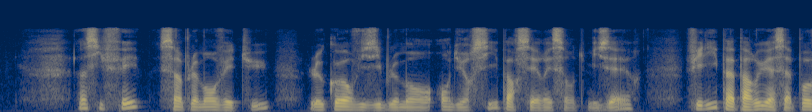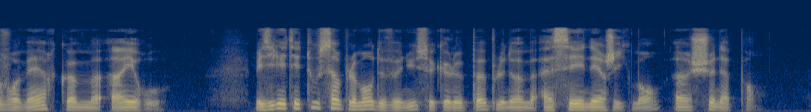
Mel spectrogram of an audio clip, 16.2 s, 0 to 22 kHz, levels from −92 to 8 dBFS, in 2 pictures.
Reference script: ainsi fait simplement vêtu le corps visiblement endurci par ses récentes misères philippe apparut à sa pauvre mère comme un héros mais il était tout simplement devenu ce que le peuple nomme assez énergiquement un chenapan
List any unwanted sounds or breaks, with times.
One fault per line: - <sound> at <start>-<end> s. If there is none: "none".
none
